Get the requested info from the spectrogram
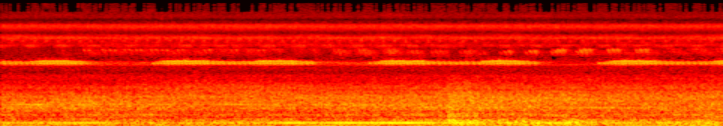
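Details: Cricket chorus at night: short high trills repeat about every second and a half against a steady insect hum, with a low droning rumble underneath.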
